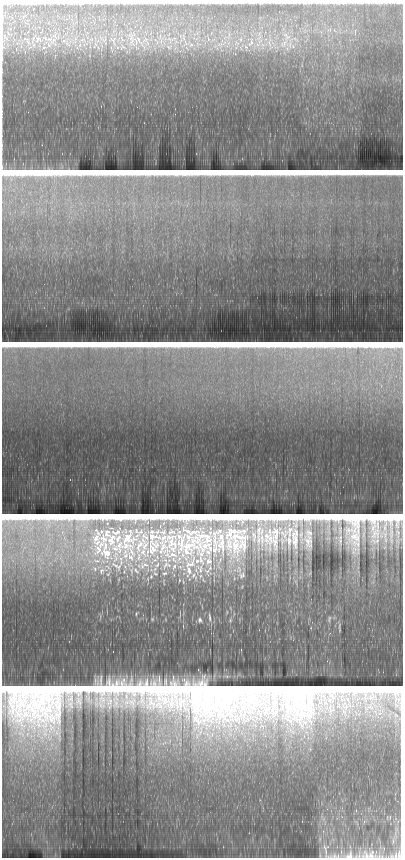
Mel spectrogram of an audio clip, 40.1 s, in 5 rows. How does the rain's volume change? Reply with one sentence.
The loudness of the rain goes up, then down.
